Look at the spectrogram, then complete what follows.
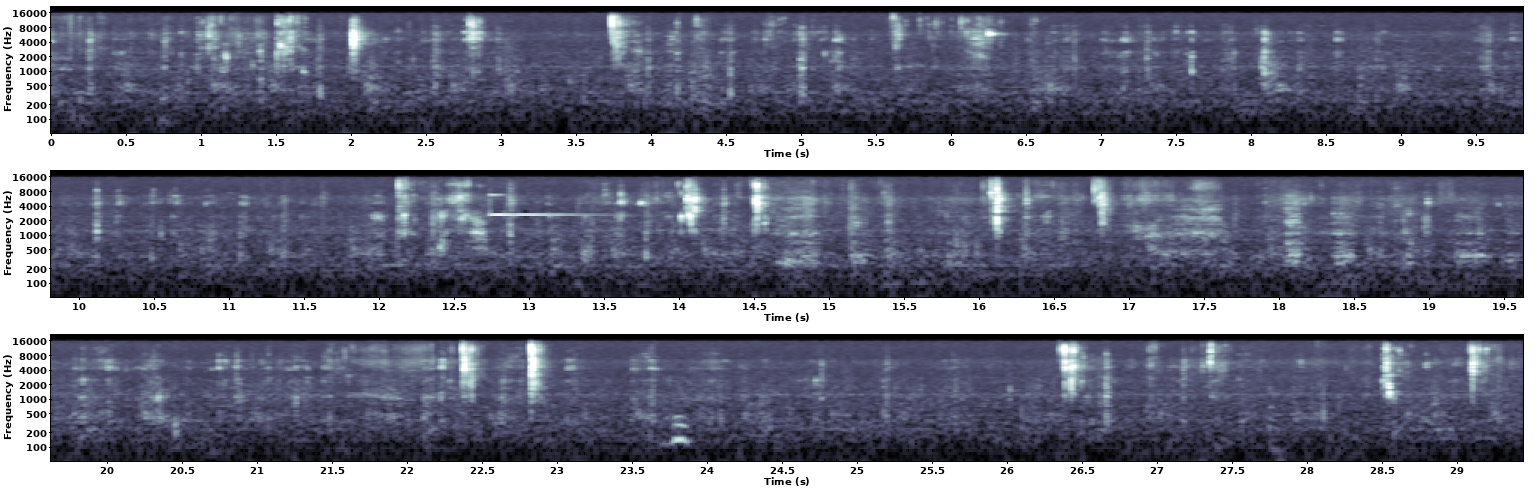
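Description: Close-miked eating: chewing and smacking on barbecued pork steak and rice, with sharp mouth clicks and small bites scattered throughout.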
